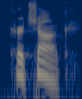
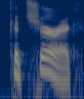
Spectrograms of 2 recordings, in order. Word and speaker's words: Kachurik: show and today our special guests is Kerr chunk and I'm totally telling saying her name the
